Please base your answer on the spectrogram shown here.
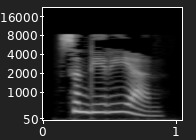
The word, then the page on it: sendirian: indonesian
